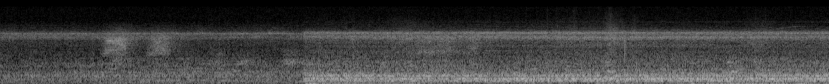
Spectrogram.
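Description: Portable gas stove burner lit under the cauldron: a couple of faint clicks, then about three seconds in the flame catches and the burner runs with a steady hissing roar.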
